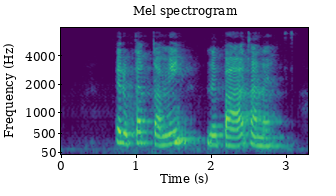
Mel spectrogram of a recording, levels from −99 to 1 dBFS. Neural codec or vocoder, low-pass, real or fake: codec, 16 kHz, 8 kbps, FreqCodec, smaller model; 7.2 kHz; fake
